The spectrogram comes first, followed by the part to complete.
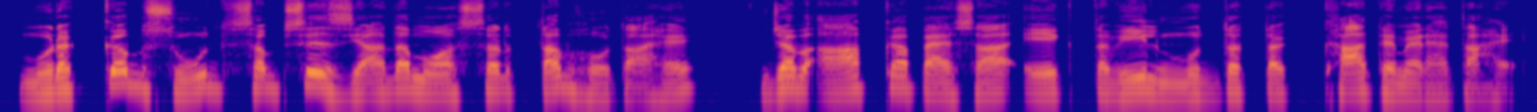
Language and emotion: Urdu, neutral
